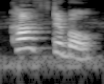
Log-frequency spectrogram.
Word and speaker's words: comfortable: जो FO के बाद जो R sound होता है उसको silent हटा देते हैं and it's like comfortable.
